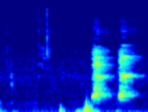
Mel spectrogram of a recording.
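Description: A dog barking twice in quick succession, about a second and a half in.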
